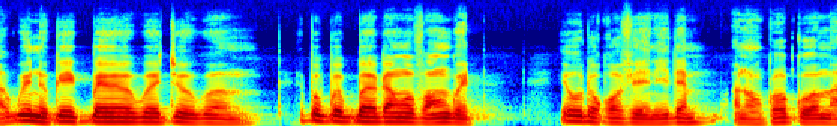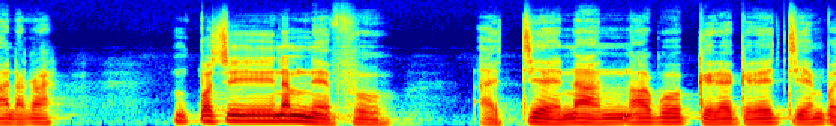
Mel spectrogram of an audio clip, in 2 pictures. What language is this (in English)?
Anaang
